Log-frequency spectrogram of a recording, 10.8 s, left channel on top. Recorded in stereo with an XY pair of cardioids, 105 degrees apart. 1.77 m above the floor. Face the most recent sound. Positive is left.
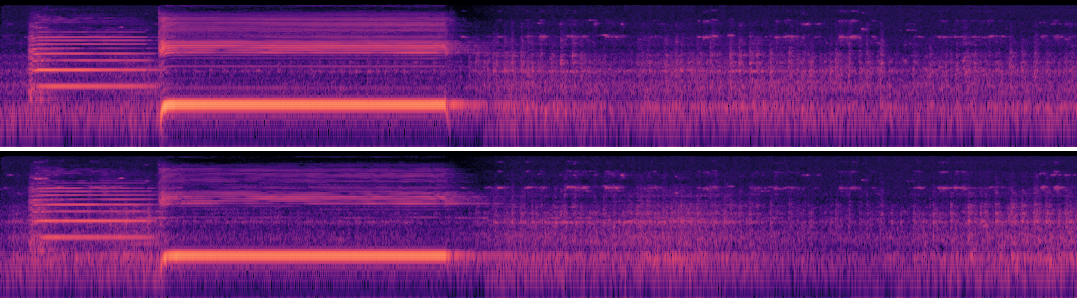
turn(degrees=60)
